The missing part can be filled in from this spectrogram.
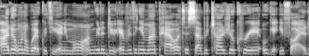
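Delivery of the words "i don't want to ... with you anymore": usual speaking voice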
